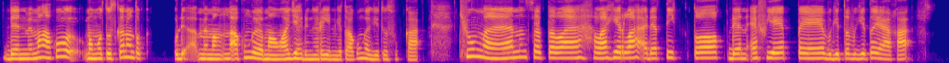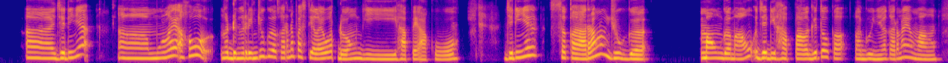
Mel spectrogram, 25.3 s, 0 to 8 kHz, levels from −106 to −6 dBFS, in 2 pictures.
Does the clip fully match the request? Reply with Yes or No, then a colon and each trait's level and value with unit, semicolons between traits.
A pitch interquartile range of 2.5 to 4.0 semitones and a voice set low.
No: average, 3.2 semitones; high, 240 Hz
